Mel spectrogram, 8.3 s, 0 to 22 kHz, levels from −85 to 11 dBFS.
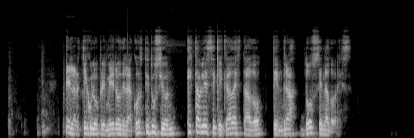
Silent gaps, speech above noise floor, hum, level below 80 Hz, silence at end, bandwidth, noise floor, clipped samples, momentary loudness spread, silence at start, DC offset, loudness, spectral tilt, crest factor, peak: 1.20-1.24 s; 67 dB; none; -50 dBFS; 1.3 s; 9.2 kHz; -81 dBFS; under 0.1%; 6 LU; 0.15 s; under 0.1%; -15 LUFS; -5.5 dB/octave; 16 dB; 0 dBFS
